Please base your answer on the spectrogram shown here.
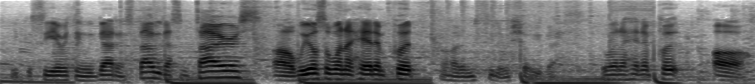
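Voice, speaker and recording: Breathless Texan shop owner vlogging. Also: male voice, mid-range voice, a bit bright. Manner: laid-back, mixes Spanish into English, repeats "guys". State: a little out of breath. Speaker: channel host. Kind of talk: casual vlog talk. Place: his auto parts shop.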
